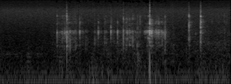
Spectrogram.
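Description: Dishes clink as they are set down on the floor.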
